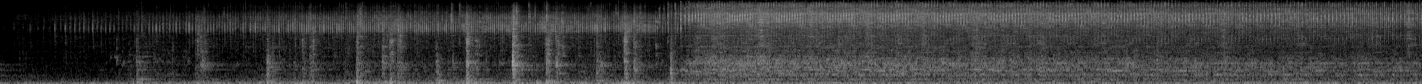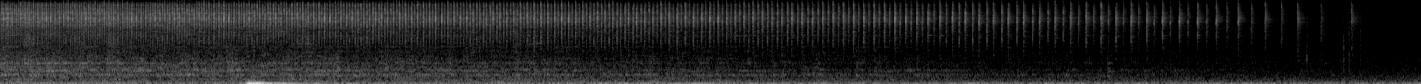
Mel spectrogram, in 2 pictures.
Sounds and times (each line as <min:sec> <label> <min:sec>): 0:00.0 gears 0:27.3
0:00.0 Pedaling on a bike 0:27.9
